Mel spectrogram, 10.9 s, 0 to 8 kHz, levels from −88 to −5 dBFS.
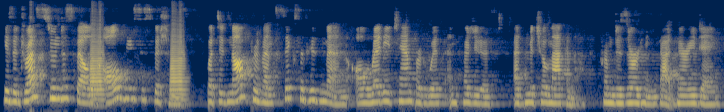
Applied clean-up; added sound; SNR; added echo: none; Brass instrument; 2 dB; reverberation time 1.4 s.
